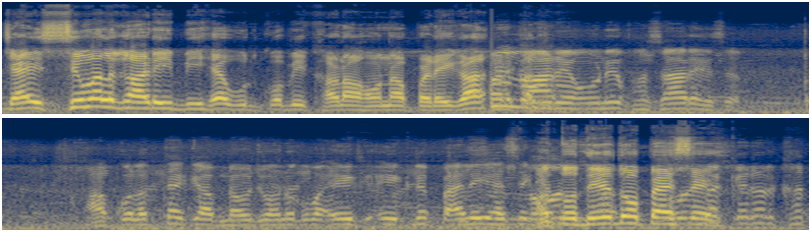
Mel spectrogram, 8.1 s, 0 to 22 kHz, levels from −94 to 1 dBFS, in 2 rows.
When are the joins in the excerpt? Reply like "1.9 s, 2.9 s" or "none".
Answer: 2.4 s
